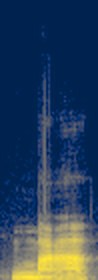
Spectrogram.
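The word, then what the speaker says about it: 吗: E aproveitando a pronúncia, o fonema do ideograma ma, para a gente ter o ideograma para a partícula interrogação, que também se fala ma, tá bom?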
